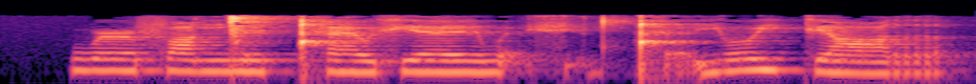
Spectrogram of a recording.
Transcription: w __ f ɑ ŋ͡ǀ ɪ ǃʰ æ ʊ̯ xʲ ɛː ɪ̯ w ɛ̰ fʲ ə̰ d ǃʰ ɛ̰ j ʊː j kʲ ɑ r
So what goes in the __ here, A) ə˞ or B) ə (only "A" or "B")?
A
